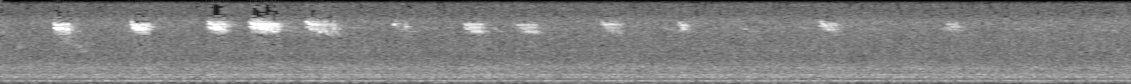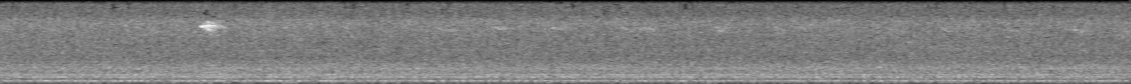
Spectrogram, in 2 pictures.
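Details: A honey bee's steady, droning flight buzz, rich in low overtones, with faint high ticks early on; possibly a virgin queen's mating flight, with most bees in the air from the hive.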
